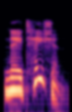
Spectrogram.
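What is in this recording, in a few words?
"natation", British English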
